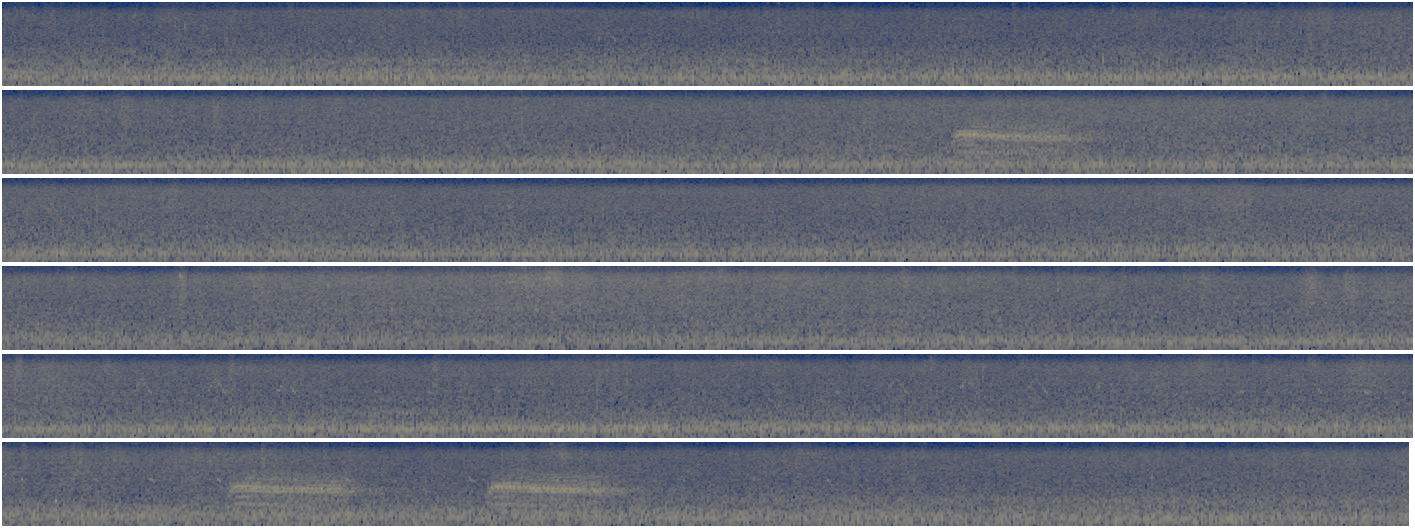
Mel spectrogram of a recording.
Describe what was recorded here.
sitting at the lake and listening to white noises of reeds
